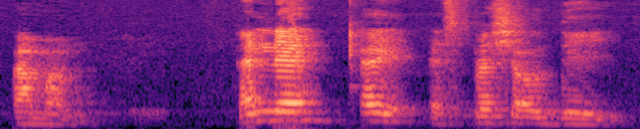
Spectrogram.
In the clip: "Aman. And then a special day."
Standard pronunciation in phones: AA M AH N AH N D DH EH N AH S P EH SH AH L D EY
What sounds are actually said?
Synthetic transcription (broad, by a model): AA M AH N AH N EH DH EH AH S P EH SH AH L D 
